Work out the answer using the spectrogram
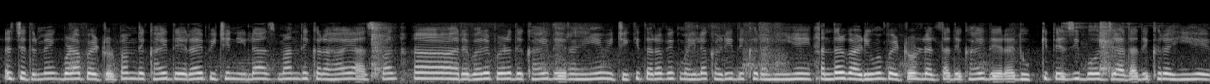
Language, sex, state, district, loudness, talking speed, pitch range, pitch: Hindi, female, Chhattisgarh, Bastar, -17 LUFS, 250 wpm, 245-265 Hz, 255 Hz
